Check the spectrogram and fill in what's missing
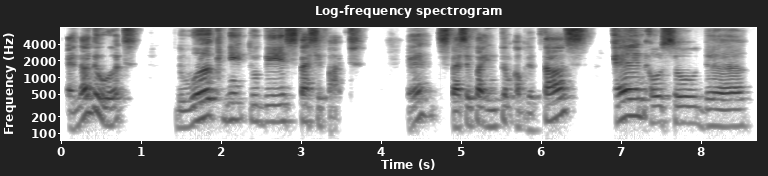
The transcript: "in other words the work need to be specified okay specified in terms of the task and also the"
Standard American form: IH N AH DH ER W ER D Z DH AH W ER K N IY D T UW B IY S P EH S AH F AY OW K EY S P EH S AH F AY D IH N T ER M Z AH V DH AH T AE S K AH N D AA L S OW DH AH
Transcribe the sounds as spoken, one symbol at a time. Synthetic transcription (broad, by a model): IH N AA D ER W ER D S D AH W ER K N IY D T UW B IY S P EH S AH F AY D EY S P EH S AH F AY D IH N T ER M AH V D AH T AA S AH N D AA L S OW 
